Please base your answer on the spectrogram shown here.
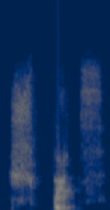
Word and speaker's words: Spatz: Okay, when you have the letter S plus a P, the S is pronounced like the sheep sound. So we have Spatz.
